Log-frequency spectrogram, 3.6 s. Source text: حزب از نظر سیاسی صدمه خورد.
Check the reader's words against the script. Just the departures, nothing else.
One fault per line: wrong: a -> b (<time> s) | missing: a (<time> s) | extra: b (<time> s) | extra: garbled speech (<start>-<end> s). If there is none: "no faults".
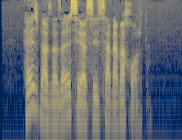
no faults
